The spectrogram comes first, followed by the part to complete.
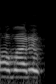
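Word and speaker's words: Holmes: ध्यान से देखेंगे इसको हमारे 1930 में आर्थर होम ने दिया था इनका नाम क्या था इनका नाम क्या था आर्थर होम आर्थर आर्थर हो ठीक है ये होब एल क्या है साइलेंट है तो इसको किसने दिया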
